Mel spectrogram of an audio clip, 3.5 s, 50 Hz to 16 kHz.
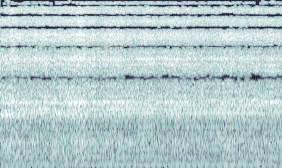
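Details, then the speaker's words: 2000 Ford F350 diesel at held throttle: steady drone with a brief dip and lurch, an intermittent hiccup, tach jumping; crank position sensor replaced twice, IDM overvoltage code 1670, batteries draining; owner suspects the under-valve-cover harness. "Okay, now she's starting to do it again. Every so often, you'll hear it hiccup."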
